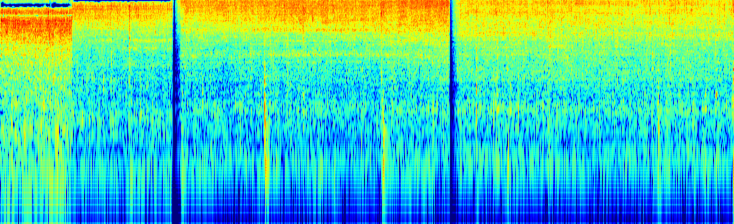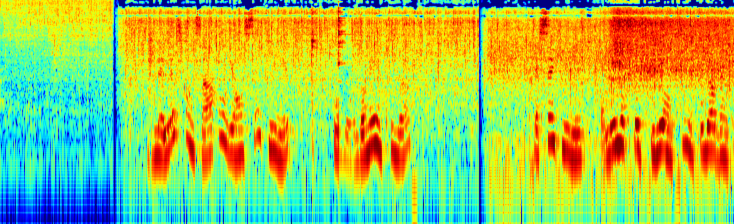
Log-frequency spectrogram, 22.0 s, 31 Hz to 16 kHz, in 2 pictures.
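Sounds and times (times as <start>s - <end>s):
chicken sizzling in butter: 0.0s - 22.0s.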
